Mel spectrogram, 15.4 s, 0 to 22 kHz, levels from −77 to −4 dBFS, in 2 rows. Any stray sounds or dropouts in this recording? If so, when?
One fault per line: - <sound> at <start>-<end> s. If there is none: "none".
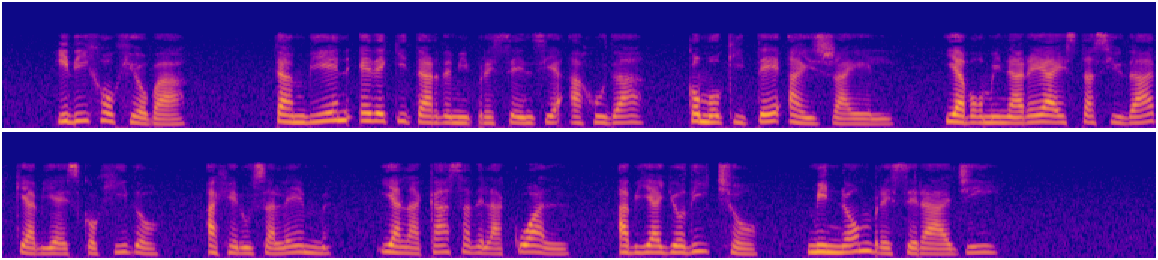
none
